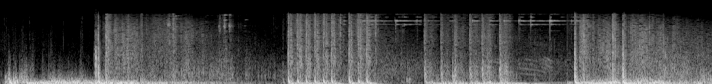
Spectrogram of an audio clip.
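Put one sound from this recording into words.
A rifle fires in bursts of sharp shots.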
